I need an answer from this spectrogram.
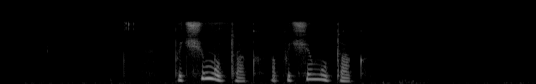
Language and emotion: Russian, sad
